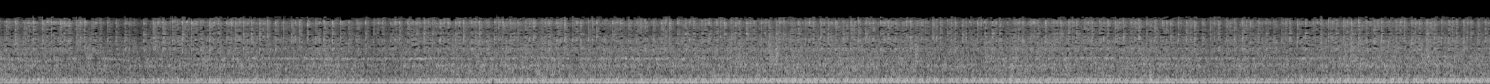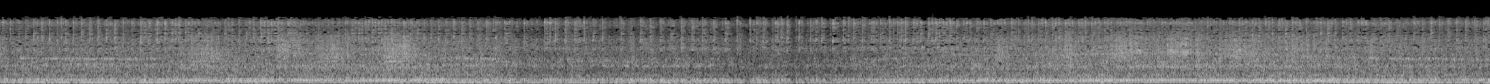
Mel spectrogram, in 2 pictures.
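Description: Newly built 1641 cc air-cooled VW Beetle flat-four engine running steadily at idle, its speed rising and falling slightly about halfway through and again near the end.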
